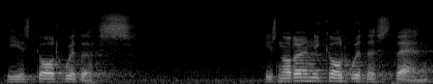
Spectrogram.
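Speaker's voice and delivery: ordinary talk, nothing marked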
